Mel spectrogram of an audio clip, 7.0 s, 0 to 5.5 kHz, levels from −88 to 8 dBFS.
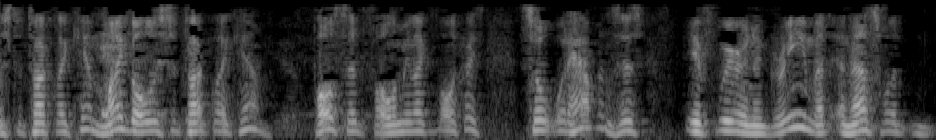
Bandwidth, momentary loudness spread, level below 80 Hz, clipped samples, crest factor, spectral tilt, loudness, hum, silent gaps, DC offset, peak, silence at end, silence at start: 5 kHz; 12 LU; -64 dBFS; under 0.1%; 18 dB; -9 dB/octave; -32 LUFS; none; none; under 0.1%; -14 dBFS; 0 s; 0 s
